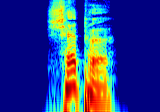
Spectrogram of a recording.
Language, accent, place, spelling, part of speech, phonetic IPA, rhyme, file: German, Germany, Berlin, scheppe, adjective / verb, [ˈʃɛpə], -ɛpə, De-scheppe.ogg
- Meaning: inflection of schepp: 1. strong/mixed nominative/accusative feminine singular 2. strong nominative/accusative plural 3. weak nominative all-gender singular 4. weak accusative feminine/neuter singular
